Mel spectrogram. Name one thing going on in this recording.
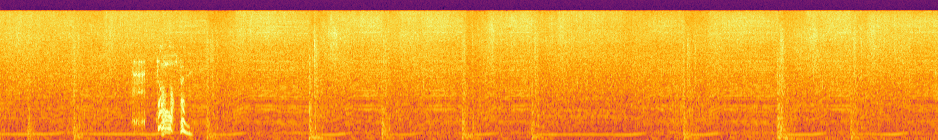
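A speedboat engine drones steadily and revs up again and again.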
